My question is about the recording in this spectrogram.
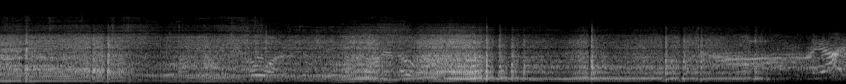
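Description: Formula Offroad buggy's engine revving hard under full throttle on a steep sand hill climb, its note rising and falling with the throttle and wheelspin.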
